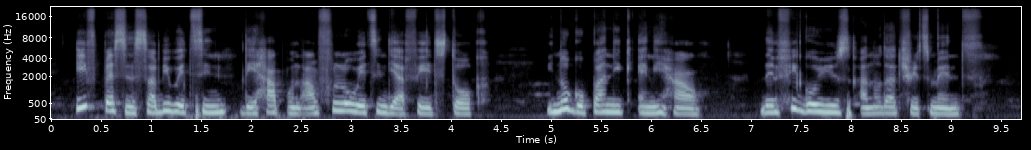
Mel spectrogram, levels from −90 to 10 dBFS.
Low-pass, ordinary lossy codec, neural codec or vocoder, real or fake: none; none; autoencoder, 48 kHz, 128 numbers a frame, DAC-VAE, trained on Japanese speech; fake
